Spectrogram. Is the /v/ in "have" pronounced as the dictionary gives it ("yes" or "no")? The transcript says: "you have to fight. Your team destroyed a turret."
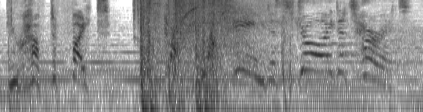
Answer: no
